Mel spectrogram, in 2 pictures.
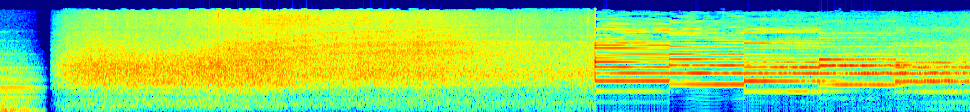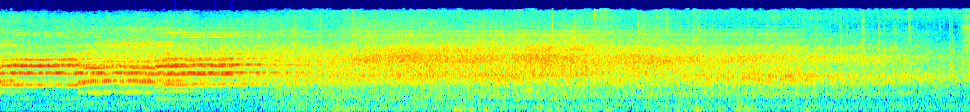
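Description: Rushing road and traffic noise. About six seconds in it cuts to an ambulance's two-tone siren stepping back and forth between a high and a low note. The siren fades into traffic noise again after about twelve seconds.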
